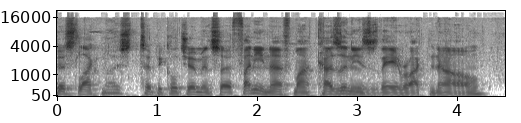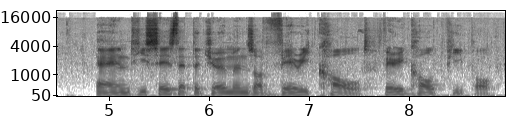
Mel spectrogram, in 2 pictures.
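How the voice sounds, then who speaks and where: With a very deep, low pitch, a man talks at a moderate pace using lively intonation. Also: very even loudness. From South Africa. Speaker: video game streamer. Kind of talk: live gameplay stream commentary. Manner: casual, halting with fillers.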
